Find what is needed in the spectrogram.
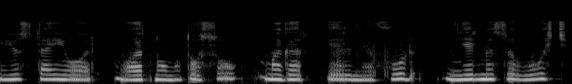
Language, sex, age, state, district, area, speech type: Kashmiri, female, 30-45, Jammu and Kashmir, Budgam, rural, spontaneous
